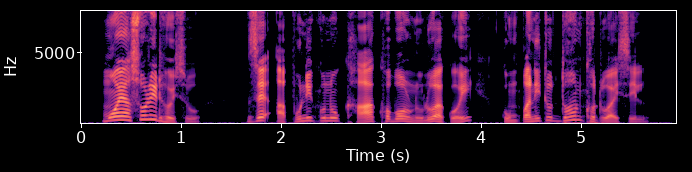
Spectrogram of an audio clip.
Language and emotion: Assamese, surprised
